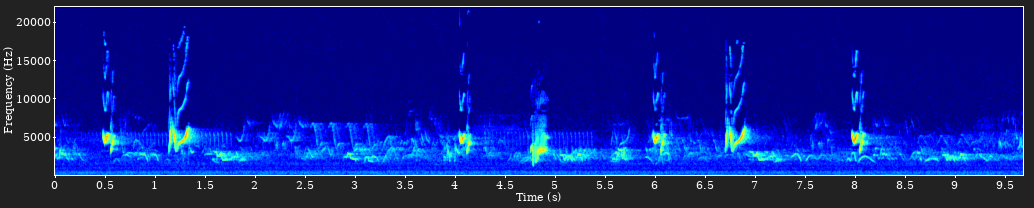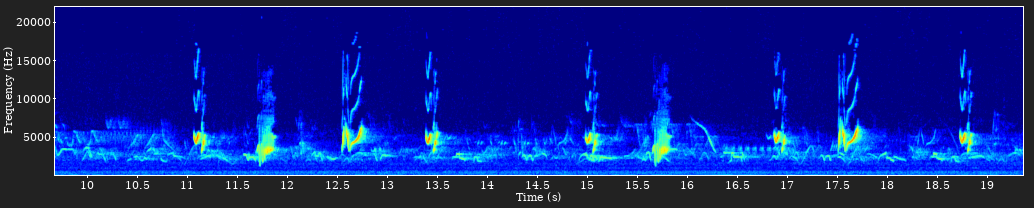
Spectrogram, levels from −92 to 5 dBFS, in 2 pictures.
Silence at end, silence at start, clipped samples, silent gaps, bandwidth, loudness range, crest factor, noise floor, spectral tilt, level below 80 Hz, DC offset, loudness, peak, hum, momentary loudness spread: 0.5 s; 0.05 s; under 0.1%; none; 19.5 kHz; 8 LU; 26 dB; -60 dBFS; 3.5 dB/octave; -76 dBFS; under 0.1%; -27 LUFS; -8 dBFS; none; 25 LU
